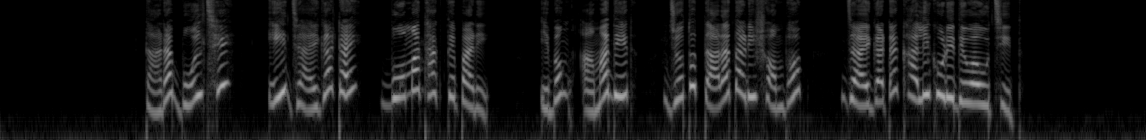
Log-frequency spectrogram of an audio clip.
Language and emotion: Bengali, fearful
